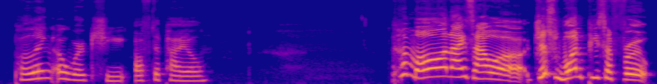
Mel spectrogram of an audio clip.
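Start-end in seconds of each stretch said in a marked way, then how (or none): 3.9-6.5 high, loud pleading whine; begging. A narrator's reading. Midoriya begs his teacher for one fruit, whining loudly. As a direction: beg like it's physical agony. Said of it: "Midoriya begged".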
